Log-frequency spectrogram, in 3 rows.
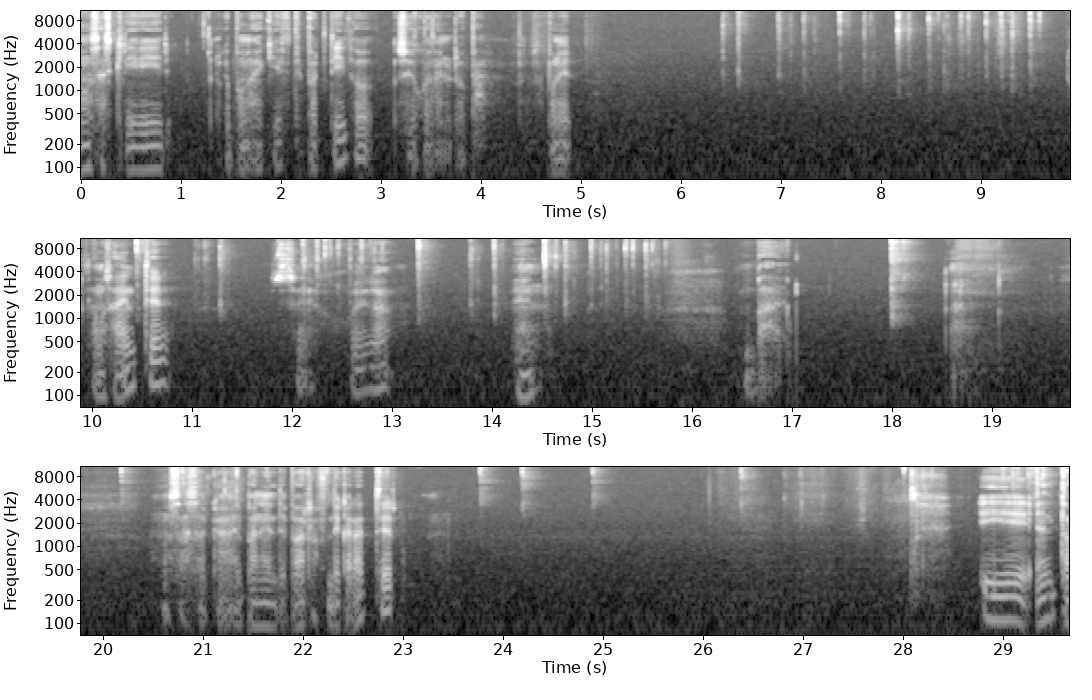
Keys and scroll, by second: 0.3 super+Tab, 3.4 super+Tab, 7.0-9.5 typing, 10.5 Return, 11.1-15.7 typing, 13.3 Return, 21.1 super+t.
